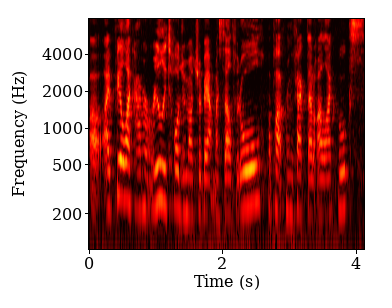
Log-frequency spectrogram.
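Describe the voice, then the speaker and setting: A woman's fairly high voice with an Australian accent, a very fast pace, ordinary pitch variation, and noticeable background noise. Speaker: book vlogger. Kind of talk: casual chat. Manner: hesitant, filler-heavy.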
